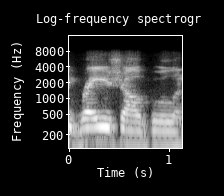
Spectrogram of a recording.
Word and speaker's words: Ra's al Ghul: al Ghul episodes, and I say Ra's al Ghul in this case because that's how the series that's how the series pronounces it.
